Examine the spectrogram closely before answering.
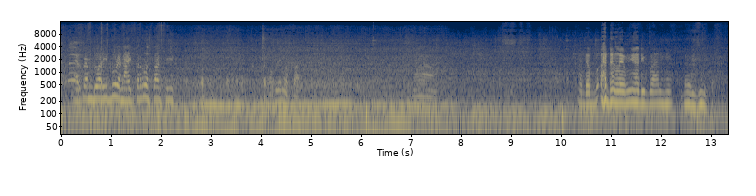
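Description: A pickup truck's engine hums and strains as it climbs a dirt slope.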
